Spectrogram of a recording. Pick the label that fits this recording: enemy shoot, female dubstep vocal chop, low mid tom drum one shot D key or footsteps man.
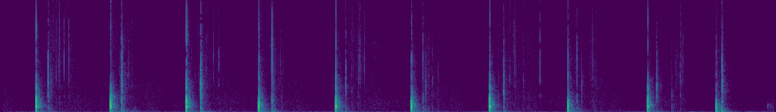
footsteps man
